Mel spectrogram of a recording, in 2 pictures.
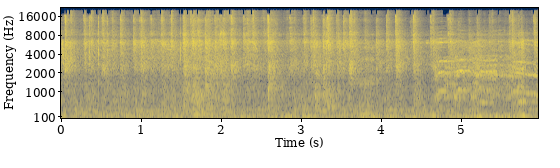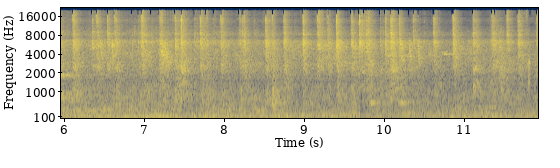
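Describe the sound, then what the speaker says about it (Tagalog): Roosters and other fowl crow and cluck around a barnyard, with several overlapping calls near and far amid a busy, noisy outdoor background. "Ngal-ngal ang mga ibon natin, no?"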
